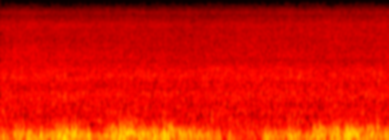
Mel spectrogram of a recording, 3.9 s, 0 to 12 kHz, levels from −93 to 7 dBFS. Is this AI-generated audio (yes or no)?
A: yes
